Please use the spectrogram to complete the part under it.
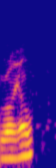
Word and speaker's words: Royal: Charlene Royal.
